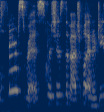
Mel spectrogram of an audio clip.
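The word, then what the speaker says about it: Faerzress: favorite part of the Underdark, which is the Faerzaris.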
